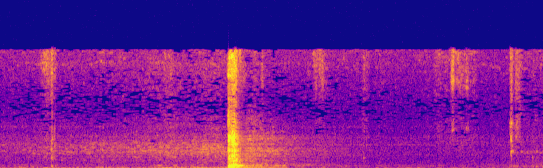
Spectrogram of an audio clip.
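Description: A single sharp metallic slap about two seconds in, as the Ford Everest's fuel filler flap is pushed shut, with a faint click near the end.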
